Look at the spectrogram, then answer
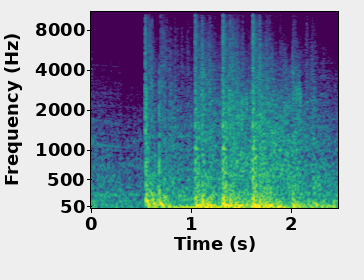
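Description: Heavy vehicle-mounted artillery in the Crossout game fires several booming shots that come after a brief quiet lead-in, giving a loud, rumbling sequence of blasts up close.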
